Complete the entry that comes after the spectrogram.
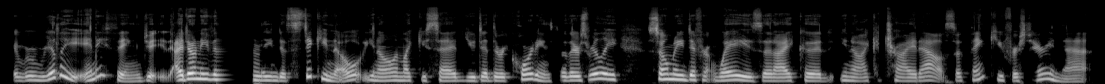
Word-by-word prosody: r 170 - -4
really 265 - +1
anything, 155 - -2
j 365 -2 -1
I 210 - +8
don't 260 +2 +9
even 225 -2 +2 0.2
need 190 -2 0
a 165 - +1
sticky 345 - -1
note, 190 +5 0
you 200 - -3
know, 175 0 -1
and 185 - -1
like 175 0 -4
you 180 - -5
said, 165 0 -2
you 170 0 -1
did 175 0 -1
the 175 - +2
recording, 190 -1 0
so 185 - -2
there's 190 +2 +1
really 240 -2 +4 0.3
so 240 -1 +3
many 230 -2 +5
different 205 -3 -1
ways 185 -2 +3
that 165 -1 0
I 160 +1 +1
could 165 -2 -3
you 195 - -5
know, 170 -2 -4
I 165 - -8
could 180 +2 -17
try 165 -3 -5
it 160 - -3
out, 185 0 -4
so 175 - -7
thank 210 - -8
you 195 - -5
for 165 - -5
sharing 220 +2 -4
that. 135 +1 -8
190 Hz, 240 wpm, -21 LUFS, 170-225 Hz, 0.3 s, don't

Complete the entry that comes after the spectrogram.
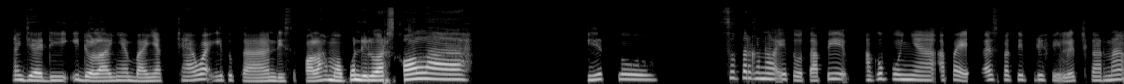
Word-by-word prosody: menjadi 185 -4 +1
idolanya 180 -3 +1
banyak 170 -1 -2 0.2
cewek 200 +6 -1
gitu 200 - -8
kan 160 +1 -2
di 160 - -3
sekolah 165 +5 -1
maupun 200 +1 +5
di 200 - +8
luar 195 0 +6
sekolah. 235 -2 +5 1.2
Gitu, 235 +2 -3 0.9
seterkenal 275 -3 -2
itu. 240 -5 -5
Tapi 180 +8 -5 0.4
aku 230 +5 -4
punya, 225 -4 -2
apa 205 +2 -8
ya, - - -3 0.3
seperti 215 -1 -8
privilege 185 -5 -7
karena 195 +5 -3
200 Hz, 125 wpm, -21 LUFS, 180-230 Hz, 1.2 s, di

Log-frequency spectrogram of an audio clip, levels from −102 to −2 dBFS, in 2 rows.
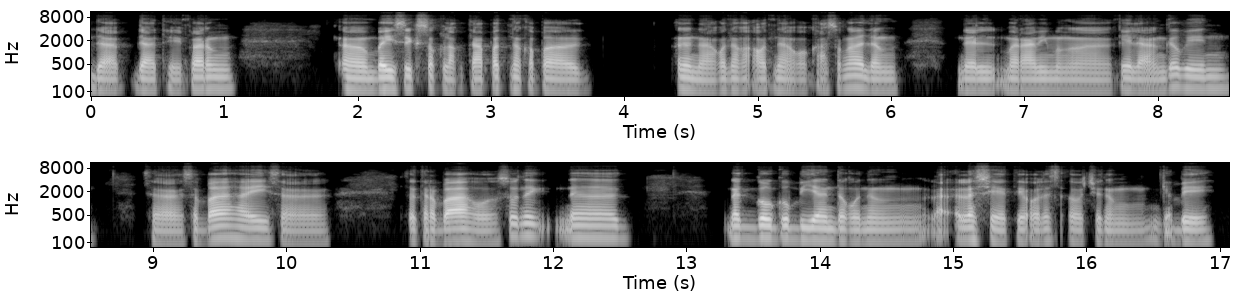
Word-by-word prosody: da - - +3
dati 105 -2 -1
parang, 120 0 +2 0.8
um, 115 -2 +6
by 120 0 +8
6:00 110 -4 0
dapat 110 +3 +2
na 120 - +1
kapag 105 -2 +1 0.7
ano 120 - +4
na 100 -1 0
ko, 110 - -3
naka-out 115 0 -2
na 115 0 0
ako 105 - -5
kaso 105 +4 -5
nga 130 - +5
lang, 110 -1 -1 0.4
dahil 110 0 0
maraming 110 -1 +1
mga 105 -1 -3
kailangang 110 -1 0
gawin 125 -1 -1 0.5
sa 100 -1 -2
sa 100 - -6
bahay, 130 -1 +5
sa 100 -1 -5 0.6
sa - - -3
trabaho. 110 -2 +5
So, 155 +5 0
nag 155 -2 0
nag 140 -2 0 0.7
nag-go, 135 0 +3
go 135 +2 0
beyond 120 -2 +2
ako 110 -1 -1
ng, 110 0 -5
la - - -1
7:00 115 -3 +1
o - - -3
8:00 110 -1 -6
ng 105 +3 -8
gabi. 110 0 -1
110 Hz, 150 wpm, -26 LUFS, 105-125 Hz, 0.8 s, by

